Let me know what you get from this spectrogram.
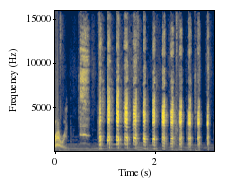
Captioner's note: laughing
